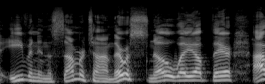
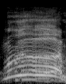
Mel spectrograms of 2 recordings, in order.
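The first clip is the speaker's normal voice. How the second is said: high, pushed grunt; mock grunt; grunting glare; 13 semitones higher, 4 dB louder than usual. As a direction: make an ugly-face grunt. Glaring at the turkey.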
